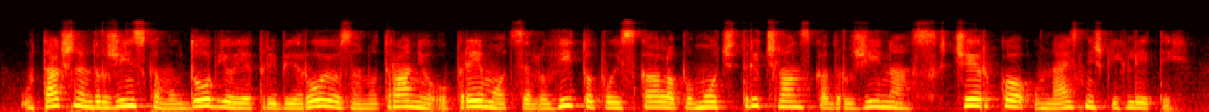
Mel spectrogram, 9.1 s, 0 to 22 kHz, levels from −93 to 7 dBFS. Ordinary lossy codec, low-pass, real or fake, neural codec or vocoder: Opus, 16 kbps; 7.2 kHz; real; none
